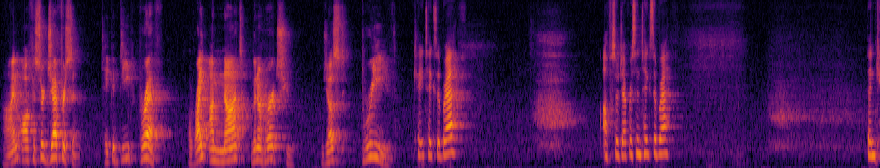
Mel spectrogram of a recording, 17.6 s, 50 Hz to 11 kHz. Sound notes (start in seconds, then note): 10.6 inhales and exhales; 13.8 Jefferson inhales and exhales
